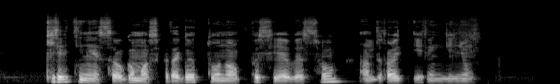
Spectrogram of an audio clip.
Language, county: Lithuanian, Kaunas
